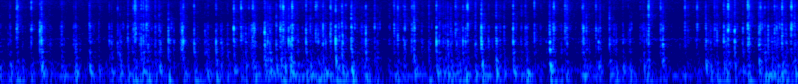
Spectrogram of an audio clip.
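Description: Fingertips and long red nails type fast on a backlit aluminium laptop keyboard fitted with a red silicone key cover. The result is a dense, steady stream of short, soft tapping clicks with a muted, slightly dampened tone and a brief bright tick on each keystroke.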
